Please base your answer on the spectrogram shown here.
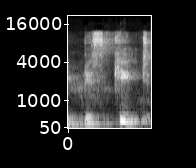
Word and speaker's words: biscuit: alternative excuse me alternative not biscuit or biscuit it should be biscuit because the U is mute not broccoli to be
